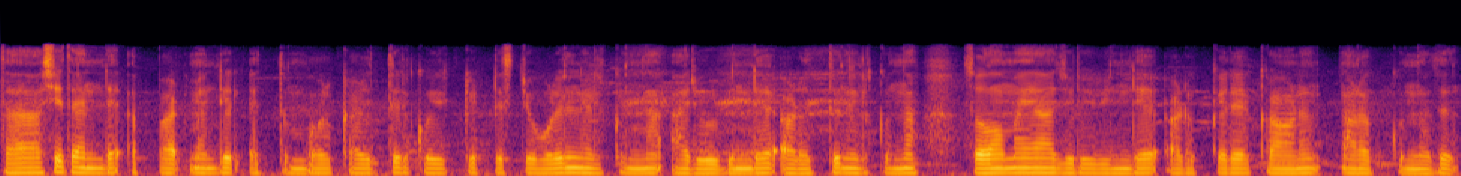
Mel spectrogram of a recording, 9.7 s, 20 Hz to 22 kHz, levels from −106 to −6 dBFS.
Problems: background sounds at intervals, low volume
